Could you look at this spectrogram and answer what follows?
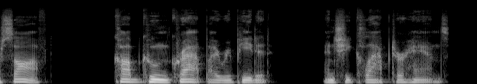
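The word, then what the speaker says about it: ขอบคุณครับ: "You say cob kun like robot," she said one afternoon, giggling. "Try again, more soft." "Cob kun crap," I repeated, and she clapped her hands.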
